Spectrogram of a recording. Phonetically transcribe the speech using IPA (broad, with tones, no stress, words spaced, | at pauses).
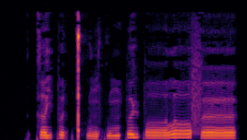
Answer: kɐ˨˥jpɵ˨˥t̚kʷʰɐ˨˩n kʷɐ˨m pɵ˥ɥpɔː˨˧ lɔː˥fœː˧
